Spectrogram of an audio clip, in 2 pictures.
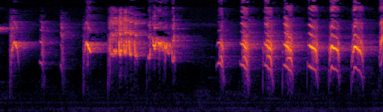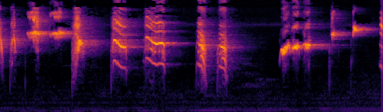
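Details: Long-tailed shrike song, a continuous, varied stream of harsh chattering notes, downward sweeps and buzzy phrases, ending in a few rising, high, thin whistles.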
